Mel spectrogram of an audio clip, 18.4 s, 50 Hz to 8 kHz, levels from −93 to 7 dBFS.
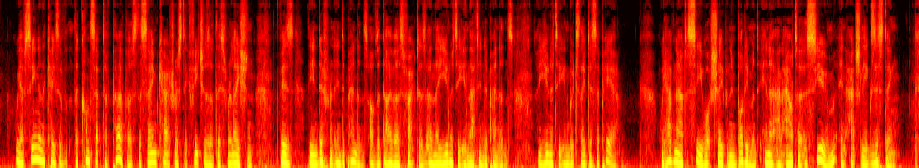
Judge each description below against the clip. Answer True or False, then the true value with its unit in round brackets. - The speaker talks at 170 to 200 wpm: True (175 wpm)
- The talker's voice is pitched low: True (110 Hz)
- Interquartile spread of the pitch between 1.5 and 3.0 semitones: True (2.6 semitones)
